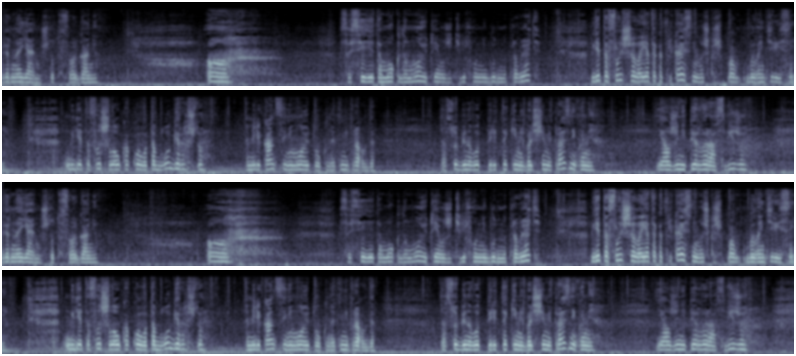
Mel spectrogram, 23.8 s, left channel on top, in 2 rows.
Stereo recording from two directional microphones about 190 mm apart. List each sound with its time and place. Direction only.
0.0 s a woman's voice: 10° right (ahead or behind)
0.6 s a woman's voice: 20° right (ahead or behind)
1.1 s speech: 5° right (ahead or behind)
2.5 s a sound: 15° left (ahead or behind)
3.3 s gasp: 15° right (ahead or behind)
5.1 s speech: 10° left (ahead or behind)
6.4 s speech: 30° right (ahead or behind)
8.6 s a woman's voice: 10° right (ahead or behind)
10.3 s a woman's voice: 20° right (ahead or behind); by 15.0 s centre (ahead or behind)
15.5 s a woman's voice: 15° right (ahead or behind)
15.8 s a woman's voice: 5° right (ahead or behind)
21.6 s speech: 10° left (ahead or behind)
22.8 s a sound: 15° right (ahead or behind)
